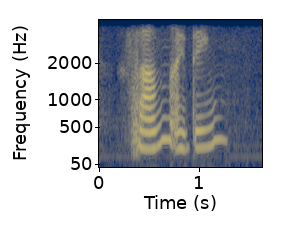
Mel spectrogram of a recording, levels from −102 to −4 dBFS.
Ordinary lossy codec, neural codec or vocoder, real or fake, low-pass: none; none; real; 3.6 kHz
